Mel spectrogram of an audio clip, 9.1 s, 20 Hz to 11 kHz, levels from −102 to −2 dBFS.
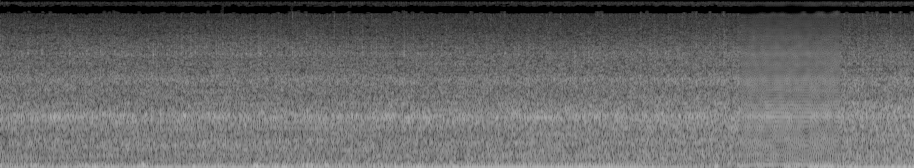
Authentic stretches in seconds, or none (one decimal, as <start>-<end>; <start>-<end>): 0.0-7.4; 8.4-9.1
